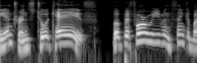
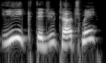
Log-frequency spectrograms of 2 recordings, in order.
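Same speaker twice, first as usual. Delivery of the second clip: higher, lightly voiced startled girl; a hammed-up little shriek of offense; mock shrieking girl; 7 semitones higher than usual. Girl accusing the player in tall grass, mock startled. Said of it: "a girl who walks up to us and says".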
